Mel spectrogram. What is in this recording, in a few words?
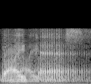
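"bypass", English, station announcer voice; S.P.L.U.R.T-Station-13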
